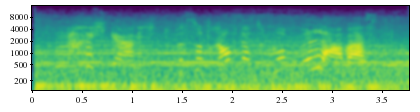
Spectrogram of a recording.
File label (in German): Frau; Frau Bei Vanessa; New Amsterdam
